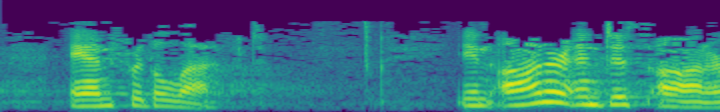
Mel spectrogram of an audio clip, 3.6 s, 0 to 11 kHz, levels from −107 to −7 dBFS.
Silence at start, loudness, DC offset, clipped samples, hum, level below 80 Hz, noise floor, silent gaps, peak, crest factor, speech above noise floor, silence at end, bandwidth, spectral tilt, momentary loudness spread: 0.35 s; -18 LUFS; under 0.1%; under 0.1%; none; -76 dBFS; -46 dBFS; none; -4 dBFS; 16 dB; 28 dB; 0 s; 5.8 kHz; -9.5 dB/octave; 11 LU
